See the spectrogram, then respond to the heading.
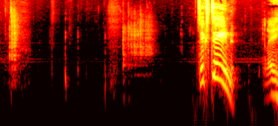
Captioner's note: laughs; dice rolling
